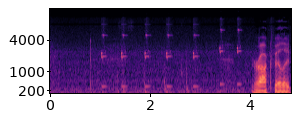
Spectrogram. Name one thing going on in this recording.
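Short electronic blips chime as a menu selection steps along.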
